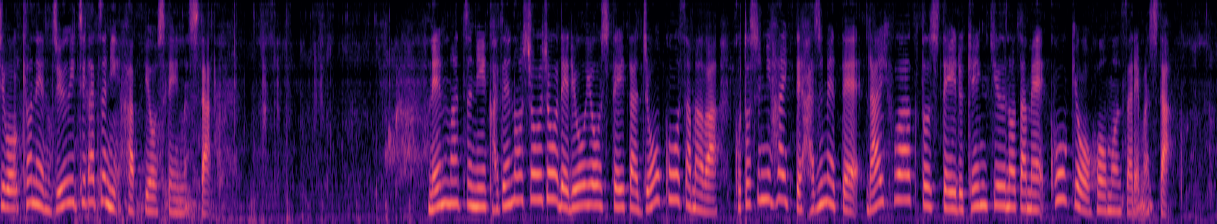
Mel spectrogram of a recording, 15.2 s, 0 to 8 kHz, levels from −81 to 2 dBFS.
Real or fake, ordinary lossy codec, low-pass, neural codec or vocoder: fake; none; none; codec, 16 kHz, 4.8 kbps, FACodec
